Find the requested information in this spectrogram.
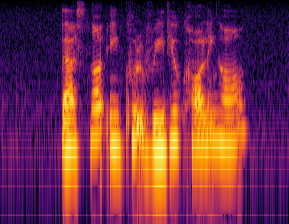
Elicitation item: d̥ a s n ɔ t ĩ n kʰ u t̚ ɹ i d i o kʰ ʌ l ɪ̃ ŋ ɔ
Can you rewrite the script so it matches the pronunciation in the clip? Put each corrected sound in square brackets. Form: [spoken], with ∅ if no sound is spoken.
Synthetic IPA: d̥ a s n ɔ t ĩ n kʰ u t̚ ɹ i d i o kʰ [ɔ] l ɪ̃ ŋ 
